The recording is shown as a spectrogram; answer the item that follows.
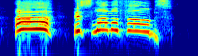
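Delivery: very high, very loud, shrill, piercing scream. Acting out the journalist screaming at us: imitating someone screaming. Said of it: "Then she comes to us and screams".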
